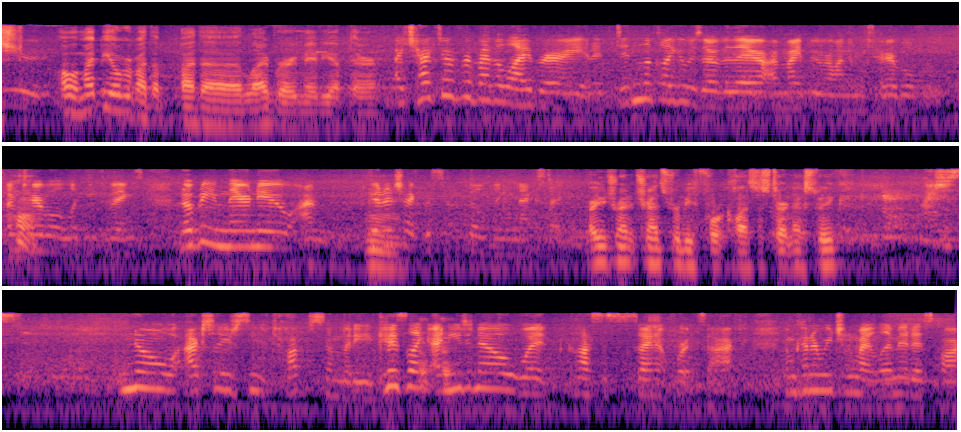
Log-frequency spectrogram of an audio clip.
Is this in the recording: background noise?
yes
